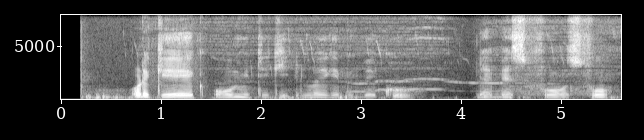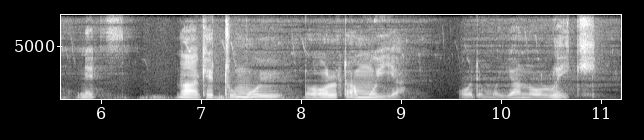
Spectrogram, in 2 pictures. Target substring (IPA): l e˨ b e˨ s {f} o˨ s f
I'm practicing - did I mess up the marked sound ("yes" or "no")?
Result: no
